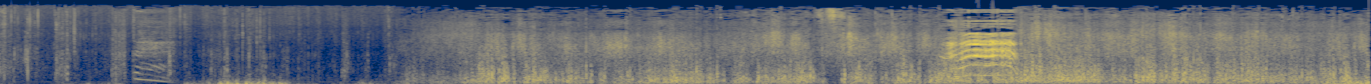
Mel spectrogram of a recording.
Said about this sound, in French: On passe notre temps à monter face à un vent complètement démentiel.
